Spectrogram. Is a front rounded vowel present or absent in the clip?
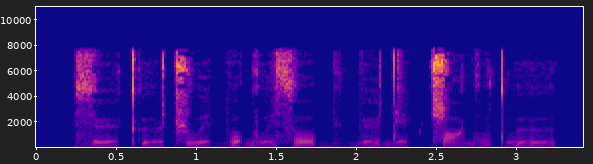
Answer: present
